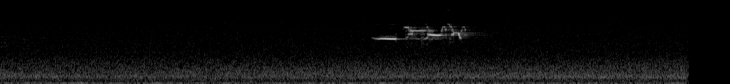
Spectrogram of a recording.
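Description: A Hermit Thrush sings a single phrase: a long, pure opening whistle, then a quick, fluttering tumble of higher, echoing notes, over a steady low hiss.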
